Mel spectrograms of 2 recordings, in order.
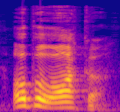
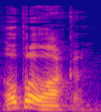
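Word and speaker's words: Opa-locka: on rap music videos and that's about it opalaca yeah that's a weird one oppalaca you should probably never have to go there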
